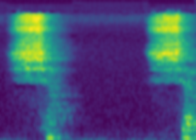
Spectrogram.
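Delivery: a soft hissing sh; sh with the tongue curled back; sh sound. Shown as a demonstration. Teacher showing the Sanskrit sh to students. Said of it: "and it goes like this".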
